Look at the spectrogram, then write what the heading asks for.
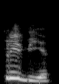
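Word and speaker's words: Привет: যায় তাহলে একটু বুঝতে পার এবার বিষয়টা হল প্রিভিয়েত আমার এইভাবে তখন আপনারা পড়া ওয়ার্ড যখন শিখবেন তখন দিয়ে পড়তে পারবেন এইযে বাংলা উচ্চারণ দেয়া আছে প্রিভিয়েত প্রিভিয়েত মানে কি হাই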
